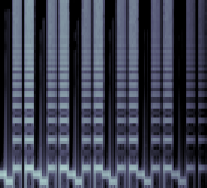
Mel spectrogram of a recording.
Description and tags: For this sound, I wanted to look for the effect of a failing machine and a repetition.
For that, I incorporated several sounds sinusoids and square with various tones. Then I added the effect to truncate silence, then equalization. Finally I added the repetition to stress this effect of failure then one melted in closure.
